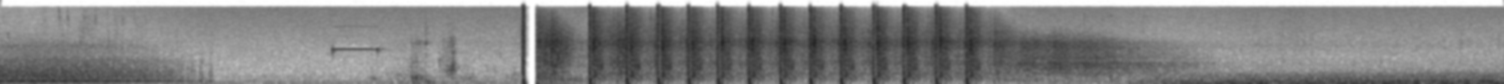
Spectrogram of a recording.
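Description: A short high electronic beep, then one sharp pistol shot and a rapid, evenly spaced string of semi-automatic pistol shots, about seven a second for some two and a half seconds, fired from a pickup truck at a cardboard target.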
